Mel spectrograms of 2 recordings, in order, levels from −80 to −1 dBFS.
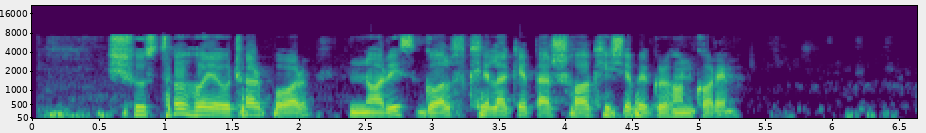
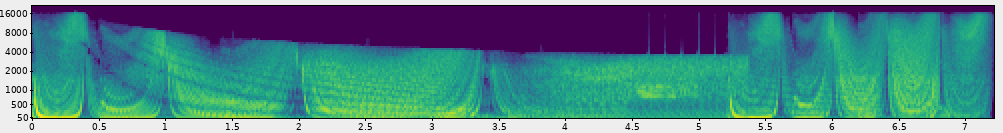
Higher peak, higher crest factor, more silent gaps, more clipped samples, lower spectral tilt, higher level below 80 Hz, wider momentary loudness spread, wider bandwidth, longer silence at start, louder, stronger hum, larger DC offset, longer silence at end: about the same, 0 dBFS vs 0 dBFS; about the same, 16 dB vs 14 dB; neither; neither; about the same, -3.5 dB/octave vs -3.5 dB/octave; second, -44 dBFS vs -18 dBFS; about the same, 8 LU vs 7 LU; second, 7.6 kHz vs 17 kHz; about the same, 0.1 s vs 0 s; about the same, -14 LUFS vs -15 LUFS; neither; neither; first, 0.2 s vs 0 s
